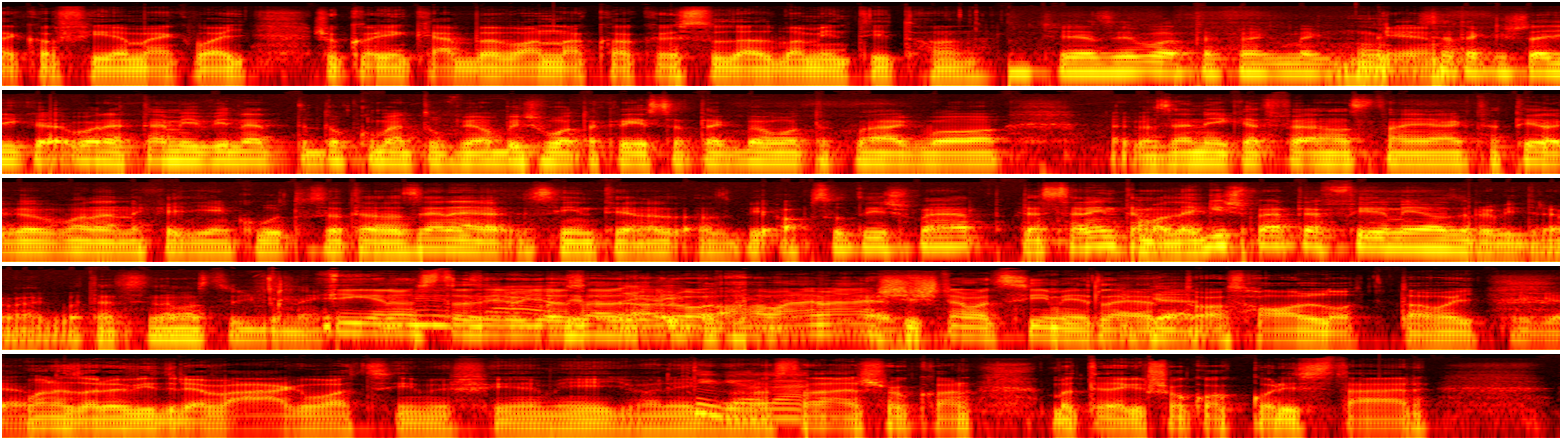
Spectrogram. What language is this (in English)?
Hungarian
